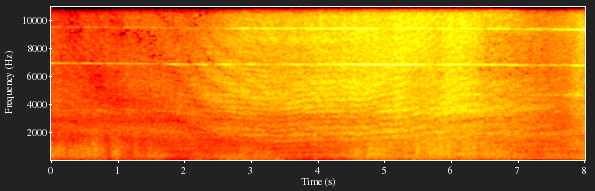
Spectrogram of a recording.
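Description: Turbine helicopter running on the ground with its rotor turning: a steady rush of engine and rotor noise with a thin, steady high whine, growing louder toward the middle.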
